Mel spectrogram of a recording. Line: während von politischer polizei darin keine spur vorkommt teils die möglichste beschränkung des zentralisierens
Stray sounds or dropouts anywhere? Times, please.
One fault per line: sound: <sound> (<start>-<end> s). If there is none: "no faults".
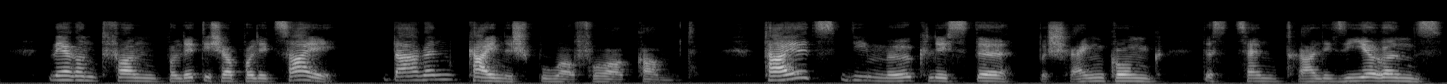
no faults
